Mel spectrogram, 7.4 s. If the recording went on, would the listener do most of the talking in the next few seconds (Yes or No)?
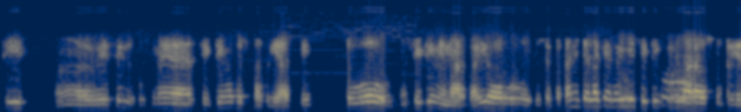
No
